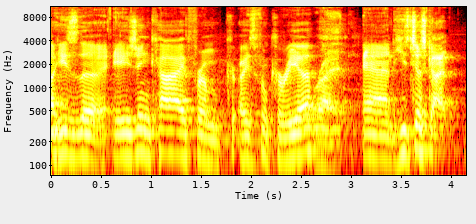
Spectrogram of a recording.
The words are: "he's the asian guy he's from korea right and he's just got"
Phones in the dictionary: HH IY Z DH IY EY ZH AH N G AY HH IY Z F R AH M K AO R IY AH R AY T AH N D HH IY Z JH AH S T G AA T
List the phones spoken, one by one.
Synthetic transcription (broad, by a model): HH IY Z DH IY EY ZH AH N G AY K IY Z F R AH M K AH R IY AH R AY T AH N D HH IY Z JH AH S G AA T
